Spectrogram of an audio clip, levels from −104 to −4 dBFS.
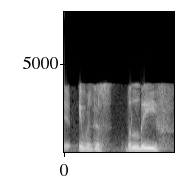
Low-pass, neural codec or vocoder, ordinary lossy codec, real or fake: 7.2 kHz; none; AAC, 16 kbps; real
